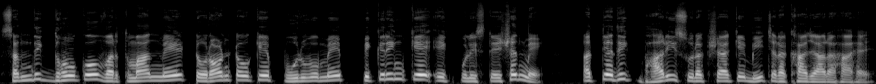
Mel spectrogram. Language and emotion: Hindi, neutral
